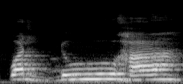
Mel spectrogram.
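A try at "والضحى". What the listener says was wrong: Du-nya jangan panjang. Duha jangan panjang. Jangan panjang. Wadduha.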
